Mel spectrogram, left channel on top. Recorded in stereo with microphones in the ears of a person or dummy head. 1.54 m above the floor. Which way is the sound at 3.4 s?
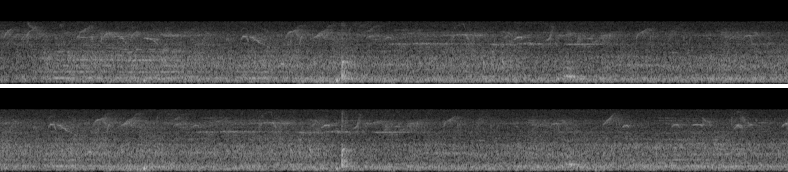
Centre (ahead or behind).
